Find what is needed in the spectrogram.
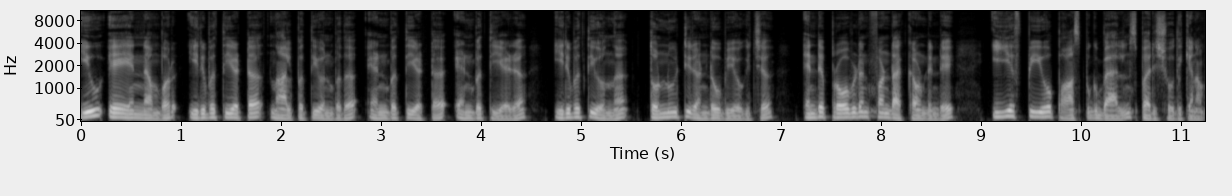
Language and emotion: Malayalam, neutral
